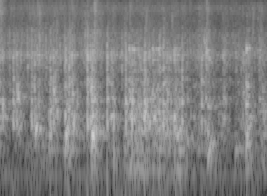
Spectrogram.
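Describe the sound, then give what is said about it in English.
Busy kitchen clatter of pots and pans as a mother cooks, with quick metallic clinks, scraping and stirring sounds repeating steadily, no voices. “This is how my mother cooks.”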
